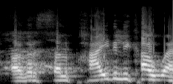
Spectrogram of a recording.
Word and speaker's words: सल्फाइड: ट का उच्चारण हो जाएगा। समझे कि नहीं? आप सिर्फ एस लिए है तो सल्फाइड।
